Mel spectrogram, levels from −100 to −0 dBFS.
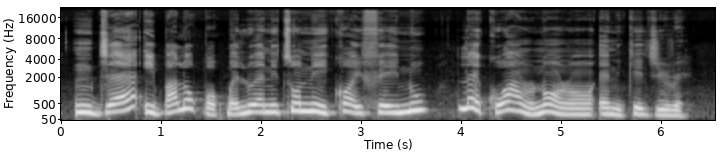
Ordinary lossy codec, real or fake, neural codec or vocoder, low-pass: none; real; none; none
